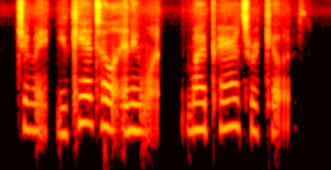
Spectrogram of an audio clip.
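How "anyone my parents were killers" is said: plain reading voice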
